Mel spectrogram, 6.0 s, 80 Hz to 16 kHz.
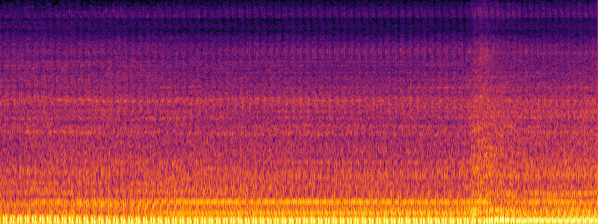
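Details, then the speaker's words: Husqvarna RZ5424 zero-turn mower, just running again after a hidden safety switch was found; starter still sounds bad. First hydrostatic drive test: steady, even engine firing with a smooth throttle change, hydro sounds good and tracks straight. Normal running. "Hydro sound good so [Music] far seems to be tracking straight nice I'll call that a win right there"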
